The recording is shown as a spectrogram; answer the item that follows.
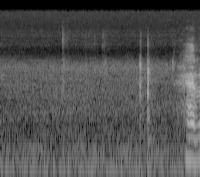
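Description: Quiet room tone with a couple of faint, short clicks, then a woman's voice starts speaking just before the end.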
